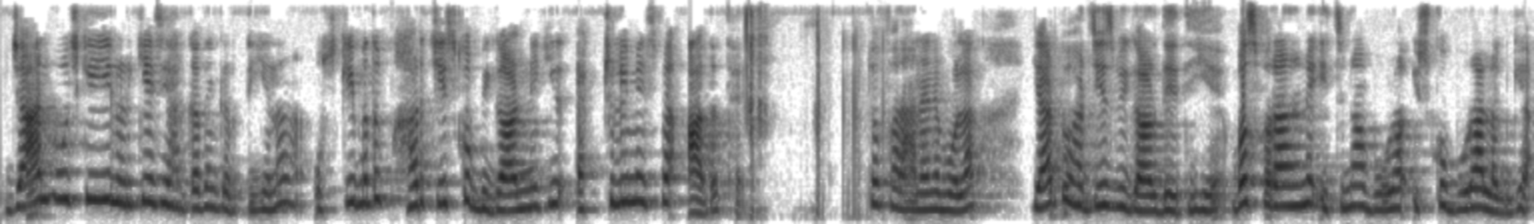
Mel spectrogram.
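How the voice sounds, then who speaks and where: A woman with a somewhat high yet mellow, relaxed voice rattles through a reality-show recap in a chatty, judgmental way. She is opinionated and blunt. The recording is dull and lo-fi. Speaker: TV gossip commentator.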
